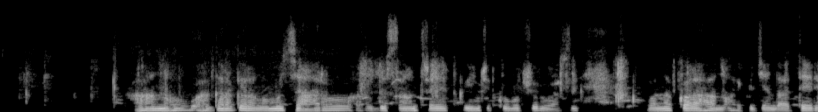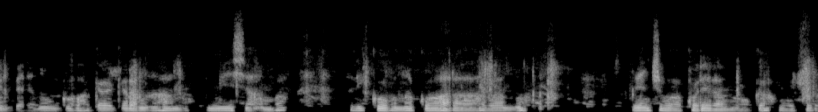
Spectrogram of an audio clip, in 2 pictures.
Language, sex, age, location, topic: Kinyarwanda, male, 18-24, Nyagatare, agriculture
